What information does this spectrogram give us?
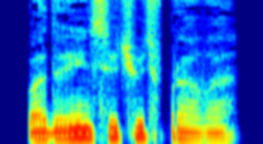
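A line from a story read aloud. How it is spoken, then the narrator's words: Whisper in foreign language. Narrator (Russian): шепнул ей Ит на Лаэнгше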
